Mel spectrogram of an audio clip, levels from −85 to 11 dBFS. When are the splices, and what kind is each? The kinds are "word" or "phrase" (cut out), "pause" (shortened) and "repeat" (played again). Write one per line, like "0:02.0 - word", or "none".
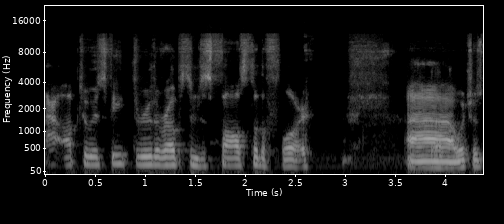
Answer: none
